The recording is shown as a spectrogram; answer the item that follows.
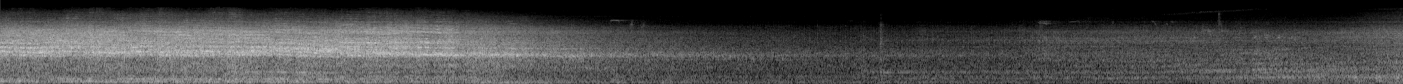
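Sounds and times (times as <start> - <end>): passenger train passing: 0.0 - 14.0
road traffic noise: 0.0 - 14.0.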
